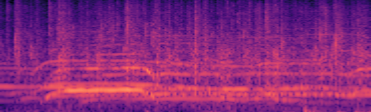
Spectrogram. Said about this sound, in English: Right. Let's have a round of applause for our brilliant panel.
